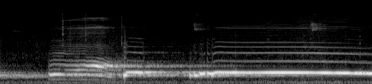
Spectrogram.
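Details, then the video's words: Captive puter pelung collared dove kept by its owners in Indonesia: after a short wavering opening note, a single long, steady, mid-pitched hooting coo with rich harmonics is held for over two seconds without a break. "PUTER PELUNG DAPAT NEMU ini Suaranya SEBAGUS ini"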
